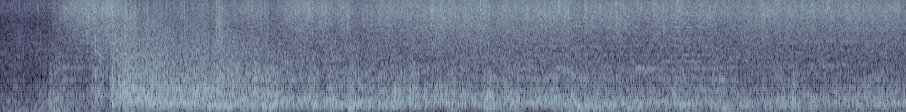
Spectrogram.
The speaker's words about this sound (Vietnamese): Chẳng bao lâu, sấm chớp nổi lên và một cơn phong ba khủng khiếp đổ tới.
